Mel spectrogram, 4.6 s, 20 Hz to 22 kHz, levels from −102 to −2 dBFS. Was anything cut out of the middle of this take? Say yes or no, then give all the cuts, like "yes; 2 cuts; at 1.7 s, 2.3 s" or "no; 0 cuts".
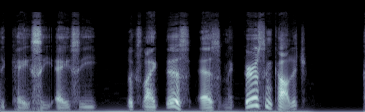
no; 0 cuts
